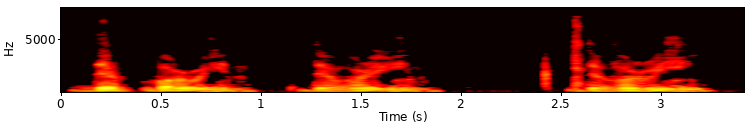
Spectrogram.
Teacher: de is the pro-pre-tonic, va is the pre-tonic, and rim is the tonic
